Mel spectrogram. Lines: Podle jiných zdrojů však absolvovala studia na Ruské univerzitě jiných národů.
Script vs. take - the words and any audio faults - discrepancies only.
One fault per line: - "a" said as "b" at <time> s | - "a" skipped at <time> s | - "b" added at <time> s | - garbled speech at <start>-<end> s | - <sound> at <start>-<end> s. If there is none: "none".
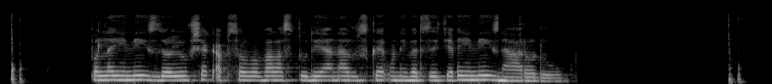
none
